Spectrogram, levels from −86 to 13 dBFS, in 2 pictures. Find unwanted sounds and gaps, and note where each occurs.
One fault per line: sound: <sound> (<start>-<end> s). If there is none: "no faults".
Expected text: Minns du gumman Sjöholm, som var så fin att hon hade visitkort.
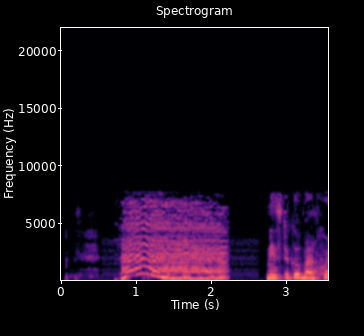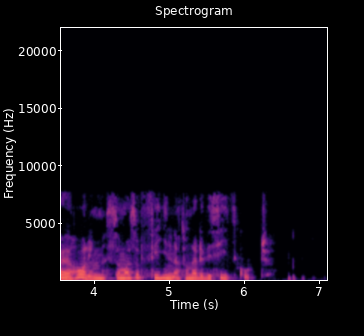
sound: squeak (0.7-2.3 s)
